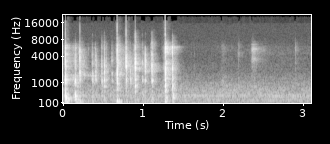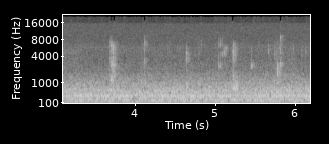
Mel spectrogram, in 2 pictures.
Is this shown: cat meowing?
no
